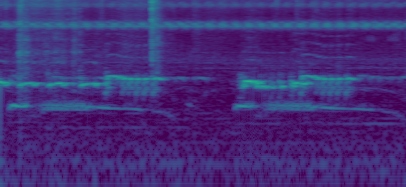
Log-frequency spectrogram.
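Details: Zebra dove (Geopelia striata) song: two soft, low cooing phrases, each a quick stuttering run of notes under two seconds, over a steady high whine.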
